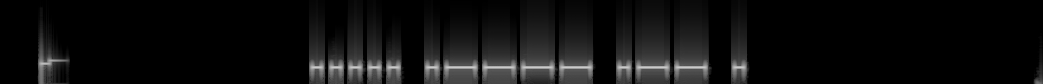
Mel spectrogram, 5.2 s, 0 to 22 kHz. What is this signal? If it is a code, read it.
Morse code, heard as a keyed tone, about 25 wpm, 700 Hz. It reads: 51WE
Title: Four Challenging Letter-Number Combinations 25wpm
